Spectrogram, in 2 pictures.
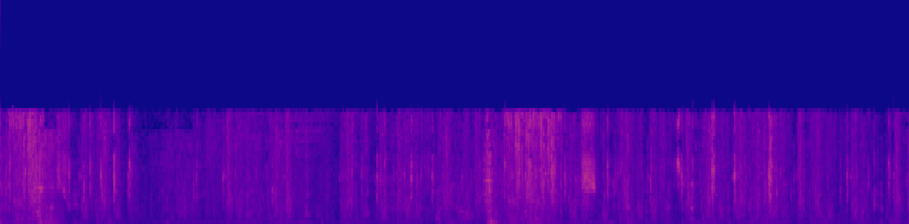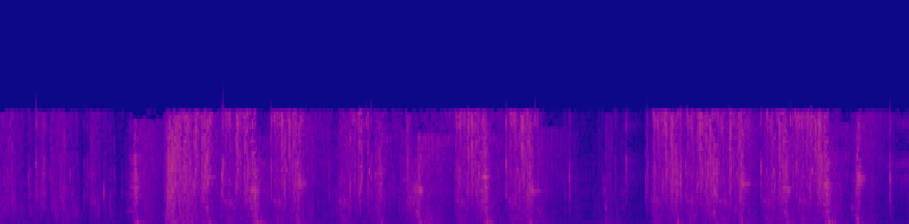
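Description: Building pieces clatter rapidly into place in a video game.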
